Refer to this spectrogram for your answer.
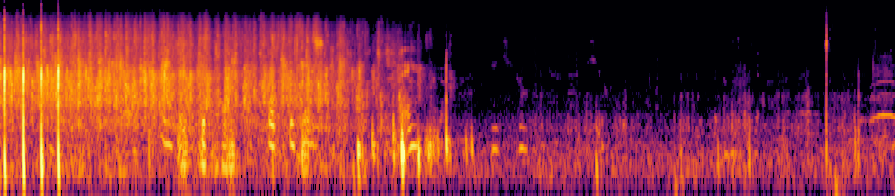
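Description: A crowd breaks into dense, steady applause for a woman who has just shared her story. It carries for about six seconds, then thins out to scattered claps and quiet murmuring before fading away.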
